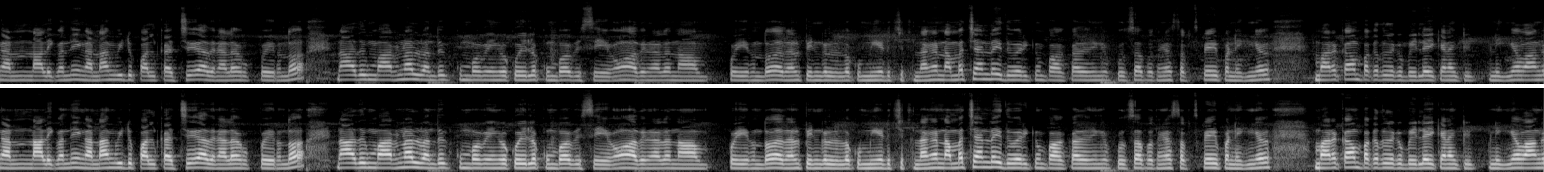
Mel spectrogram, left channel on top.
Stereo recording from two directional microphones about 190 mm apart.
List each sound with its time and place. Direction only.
0.0 s speech: 15° right (ahead or behind)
